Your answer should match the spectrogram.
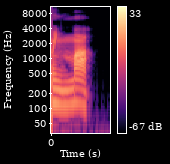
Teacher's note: os lábios superior e inferior tão tocando o que indica que essa consoante bilabial como os lábios em perdem completamente a saída de ar pela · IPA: [m]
